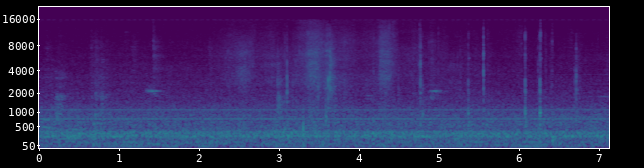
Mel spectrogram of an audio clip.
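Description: Cabin of a Taiwan Railways EMU700 electric commuter train rolling slowly away from the station: a steady interior hum of air conditioning and running gear, with scattered sharp clicks and ticks that come more often in the second half.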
